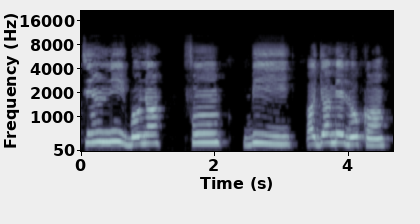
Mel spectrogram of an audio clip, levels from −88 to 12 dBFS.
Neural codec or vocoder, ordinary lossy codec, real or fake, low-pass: none; none; real; none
